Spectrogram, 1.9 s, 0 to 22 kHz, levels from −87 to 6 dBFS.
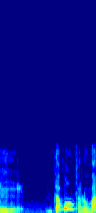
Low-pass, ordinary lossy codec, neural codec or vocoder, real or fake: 7.2 kHz; none; vocoder, 44.1 kHz, 128 mel bands, Pupu-Vocoder; fake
